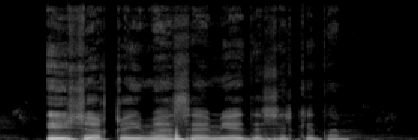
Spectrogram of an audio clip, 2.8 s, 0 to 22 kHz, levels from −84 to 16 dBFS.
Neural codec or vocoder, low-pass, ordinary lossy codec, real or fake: none; none; none; real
